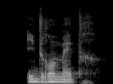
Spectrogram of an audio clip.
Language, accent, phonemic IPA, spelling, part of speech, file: French, France, /i.dʁɔ.mɛtʁ/, hydromètre, noun, LL-Q150 (fra)-hydromètre.wav
- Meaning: 1. hydrometer 2. water measurer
